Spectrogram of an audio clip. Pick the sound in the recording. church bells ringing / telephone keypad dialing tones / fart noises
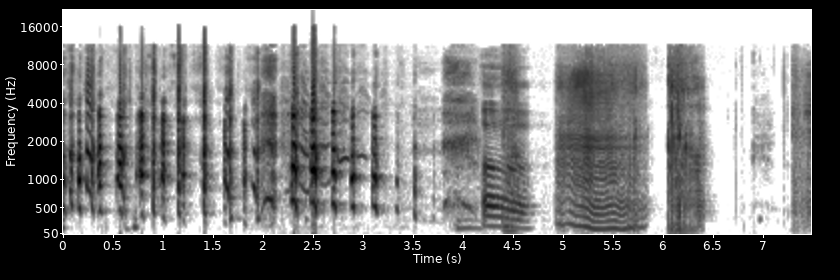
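fart noises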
